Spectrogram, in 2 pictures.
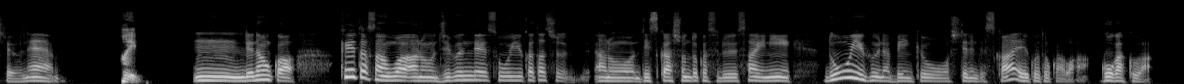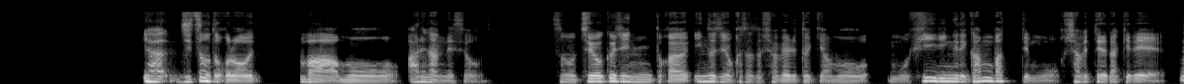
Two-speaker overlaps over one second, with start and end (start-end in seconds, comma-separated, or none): none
